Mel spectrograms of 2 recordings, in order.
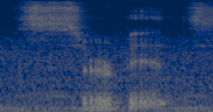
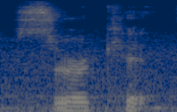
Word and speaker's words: Serket: that run we got a shiny Serket? Serbit? What is it pronounced? Serket.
